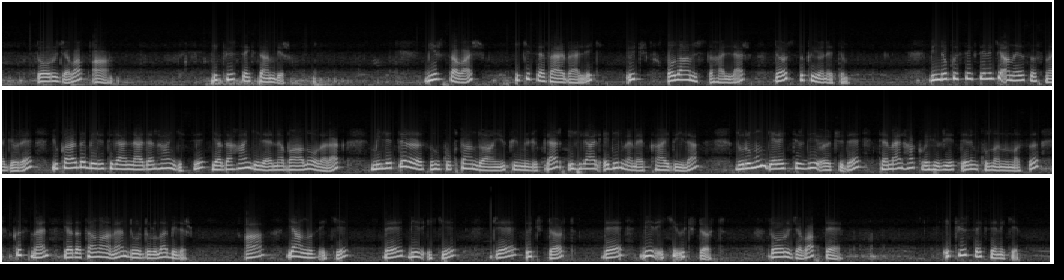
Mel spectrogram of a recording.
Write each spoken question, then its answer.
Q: 1982 Anayasası'na göre yukarıda belirtilenlerden hangisi ya da hangilerine bağlı olarak milletler arası hukuktan doğan yükümlülükler ihlal edilmemek kaydıyla durumun gerektirdiği ölçüde temel hak ve hürriyetlerin kullanılması kısmen ya da tamamen durdurulabilir.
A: Doğru cevap D.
